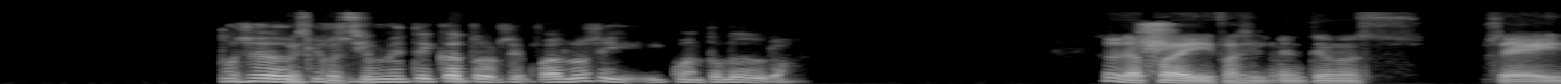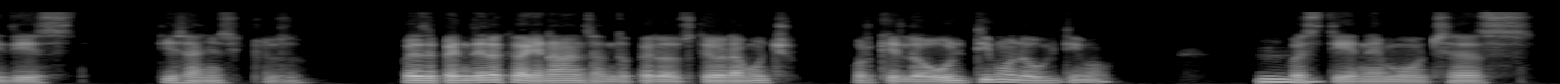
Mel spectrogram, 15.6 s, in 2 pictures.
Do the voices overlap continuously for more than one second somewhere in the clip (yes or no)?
no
